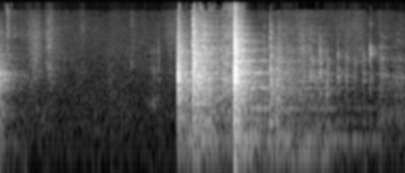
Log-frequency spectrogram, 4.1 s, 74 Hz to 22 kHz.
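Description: A baking pan of brookies slides into an oven set to 375 degrees, giving a sharp metallic clank, then a second clatter and a lingering rattle, close by with no talk.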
